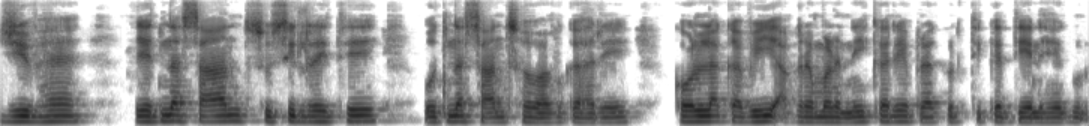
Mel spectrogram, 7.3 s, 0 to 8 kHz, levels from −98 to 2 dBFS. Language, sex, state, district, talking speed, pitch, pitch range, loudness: Chhattisgarhi, male, Chhattisgarh, Rajnandgaon, 190 wpm, 125 Hz, 115-130 Hz, -17 LUFS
